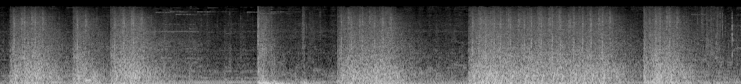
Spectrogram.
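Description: Rapid automatic gunfire in a video game, friendly fire on teammates, loud bursts of machine-gun shots in several long volleys separated by brief pauses, with faint voices in the background.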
